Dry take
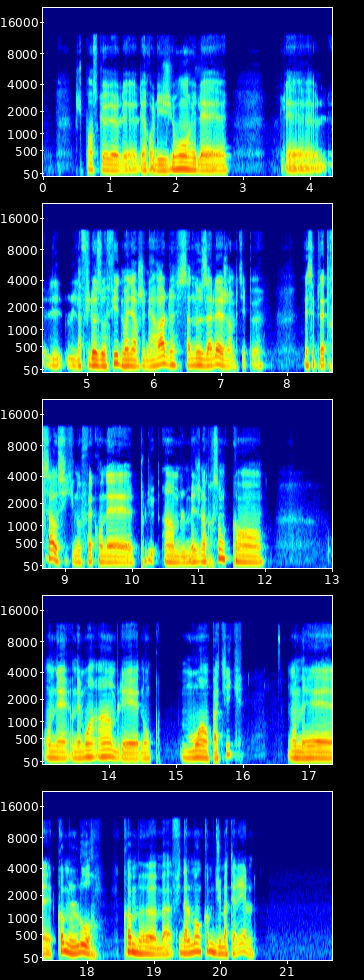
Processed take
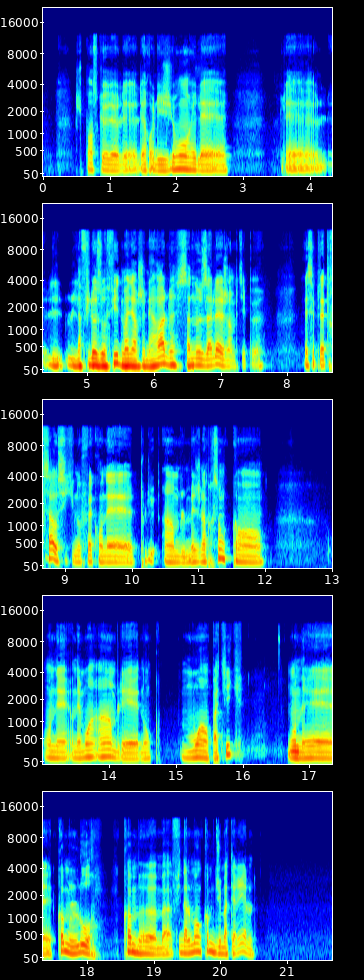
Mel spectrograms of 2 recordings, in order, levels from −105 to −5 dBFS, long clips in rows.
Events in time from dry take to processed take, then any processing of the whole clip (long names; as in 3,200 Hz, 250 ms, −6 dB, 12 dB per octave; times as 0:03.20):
0:04.31–0:06.60: parametric band 100 Hz +13 dB 0.7 octaves
0:15.67–0:16.84: parametric band 250 Hz +14.5 dB 1 octave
